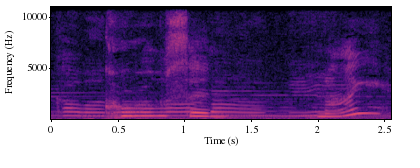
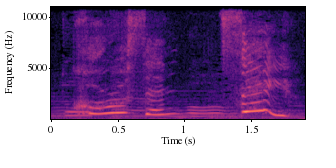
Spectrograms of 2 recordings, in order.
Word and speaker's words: Koro-sensei: Kuro-sen Nai? Koro-sensei!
